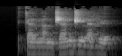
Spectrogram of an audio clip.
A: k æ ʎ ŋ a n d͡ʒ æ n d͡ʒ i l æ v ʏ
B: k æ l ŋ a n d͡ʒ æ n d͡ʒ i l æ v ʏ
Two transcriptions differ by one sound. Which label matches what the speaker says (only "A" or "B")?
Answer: B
